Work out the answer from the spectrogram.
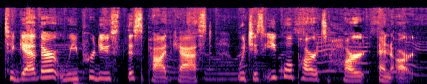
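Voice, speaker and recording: A woman's voice: fairly high pitch, very animated, normal speed, sharp tone. A woman in her fifties reading a scripted personal essay as a podcast co-host, with a candid, wry, self-deprecating manner. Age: 50s.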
